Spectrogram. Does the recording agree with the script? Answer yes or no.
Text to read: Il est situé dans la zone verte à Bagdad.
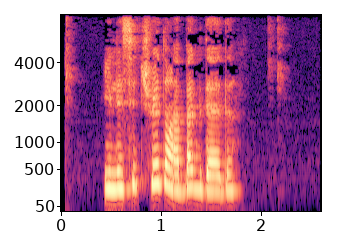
no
